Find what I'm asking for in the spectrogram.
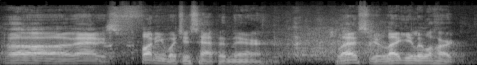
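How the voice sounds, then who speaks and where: A man's voice: low-pitched, fairly even intonation, a little slow, noisy background. A man doing a stand-up comedy set on a club stage, brash and teasing the crowd. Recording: live club, crowd laughter. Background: audience laughing.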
